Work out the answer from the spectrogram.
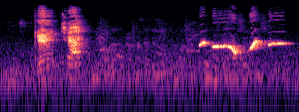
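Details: Pet red-tailed African grey parrot indoors: two rough, noisy squawks, then after a pause a run of whistled notes that dip and rise again before levelling off.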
